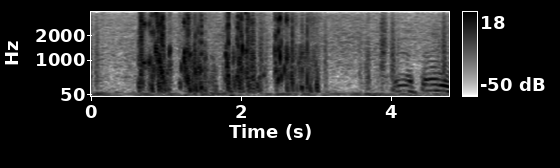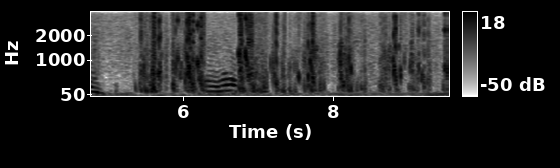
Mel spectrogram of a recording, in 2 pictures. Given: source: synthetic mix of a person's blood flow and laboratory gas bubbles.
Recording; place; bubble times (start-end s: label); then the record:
Doppler ultrasound of blood flow; subclavian vein
0.65-1.11 s: bubbles
1.20-1.72 s: bubbles
1.79-2.36 s: bubbles
2.47-3.10 s: bubbles
5.37-5.83 s: bubbles
5.86-6.37 s: bubbles
6.74-7.38 s: bubbles
7.42-7.95 s: bubbles
8.07-8.47 s: bubbles
8.63-9.34 s: bubbles
9.47-9.56 s: bubbles
From the record:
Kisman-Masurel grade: 332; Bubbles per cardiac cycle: rolling drumbeat, 9 or more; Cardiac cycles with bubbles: 50 to 99%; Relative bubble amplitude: moderate (0.250 to 0.450); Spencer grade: 3 (all of the cardiac periods contain showers or single bubble signals, but not dominating or overriding the cardiac motion signals); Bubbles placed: anywhere in the cardiac cycle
